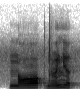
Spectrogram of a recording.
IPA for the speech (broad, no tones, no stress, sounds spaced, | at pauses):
n ɔ | d ə̃ lʲ ə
